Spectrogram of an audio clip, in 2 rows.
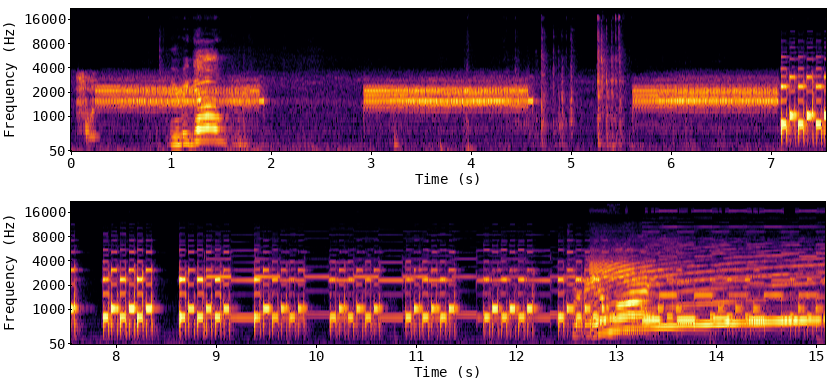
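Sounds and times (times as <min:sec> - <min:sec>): pulsing two-tone alert signal: 0:07.1 - 0:15.0.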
